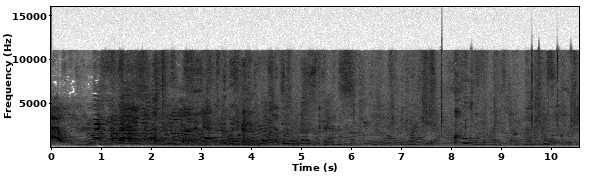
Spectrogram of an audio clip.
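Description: Audience chatter: many voices talking at once, indistinct, dying down over the second half.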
